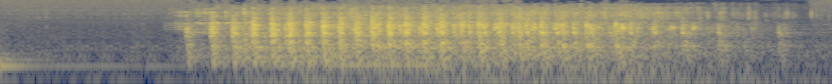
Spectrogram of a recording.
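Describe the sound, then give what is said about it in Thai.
In a video game, a low hum gives way to loud, grinding mechanical gears, like some machine's gears moving, a dense rapid ratcheting rattle that churns steadily for a few seconds before easing off slightly. “แล้วตอนนั้นเองเสียงเอียดอาร์ตที่เหมือนกับเฟืองเครื่องจักรบางอย่างกำลังขยับดังขึ้น”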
